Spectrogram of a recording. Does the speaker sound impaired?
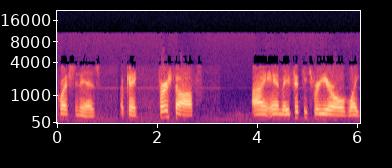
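Yes: cerebral palsy; wheelchair user, one good left hand, right hand virtually non-functional.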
